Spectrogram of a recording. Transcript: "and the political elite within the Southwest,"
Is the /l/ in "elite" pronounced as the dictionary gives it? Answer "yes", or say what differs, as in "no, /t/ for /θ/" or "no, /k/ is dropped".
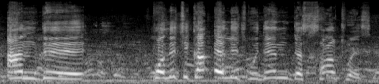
yes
